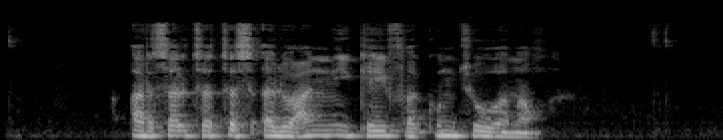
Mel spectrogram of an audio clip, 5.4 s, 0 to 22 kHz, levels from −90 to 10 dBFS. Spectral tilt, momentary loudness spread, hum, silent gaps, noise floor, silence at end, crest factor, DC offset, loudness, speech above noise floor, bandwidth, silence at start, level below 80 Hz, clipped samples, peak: -5.5 dB/octave; 5 LU; none; none; -73 dBFS; 1.4 s; 16 dB; under 0.1%; -28 LUFS; 47 dB; 11.5 kHz; 1 s; -64 dBFS; under 0.1%; -12 dBFS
